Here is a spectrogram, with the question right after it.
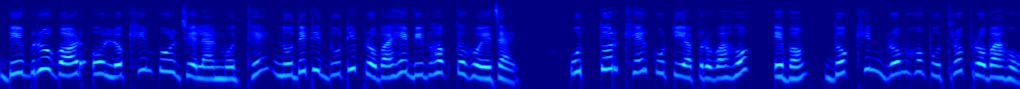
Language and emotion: Bengali, neutral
